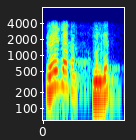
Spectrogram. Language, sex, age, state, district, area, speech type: Bodo, male, 60+, Assam, Udalguri, rural, conversation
